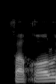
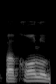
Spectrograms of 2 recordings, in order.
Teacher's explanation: Jadi mereka ngomongnya F jadi P gitu ya. Fakolu jadi pakolu misalnya.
